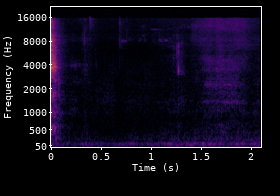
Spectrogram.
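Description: Near silence: faint room tone with a low hum, and a few faint ticks in the second half.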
